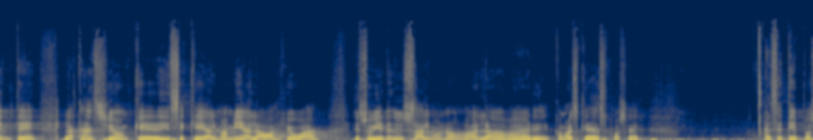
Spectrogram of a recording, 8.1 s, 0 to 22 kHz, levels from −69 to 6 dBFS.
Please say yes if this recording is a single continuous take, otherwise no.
yes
